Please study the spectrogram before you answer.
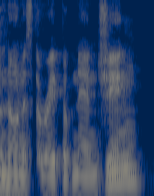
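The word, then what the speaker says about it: Nanjing: as the rape of Nan Jing the rape of Nan King that's an archaic you know improper pronunciation 200 to 300,000 civilians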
